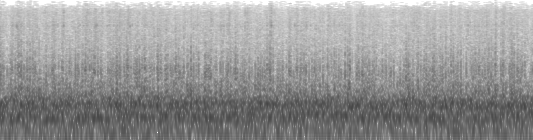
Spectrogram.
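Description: A jet engine roars steadily from inside an aircraft cabin as the plane taxis.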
